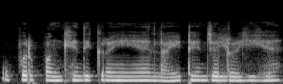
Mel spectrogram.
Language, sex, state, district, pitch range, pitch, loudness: Hindi, female, Goa, North and South Goa, 185-195 Hz, 190 Hz, -15 LUFS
